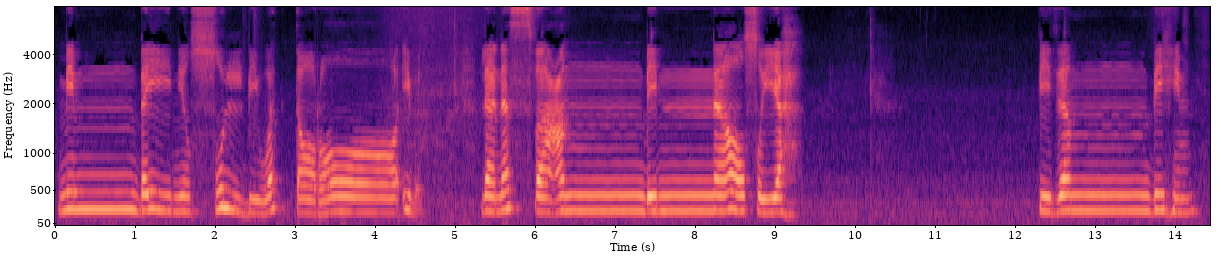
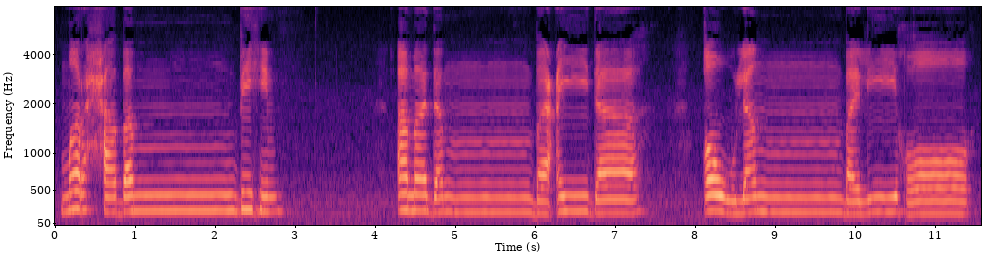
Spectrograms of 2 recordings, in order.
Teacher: نون ساکن کی آواز میم میں بدلی، اگلا حرف با ہے، ہم نے با کی ادائیگی کر دی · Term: اقلاب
